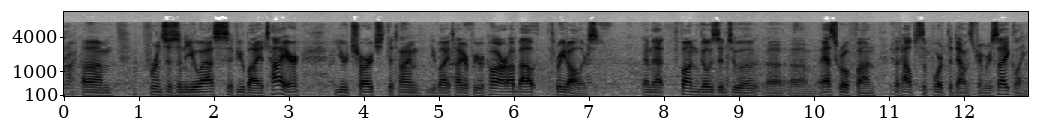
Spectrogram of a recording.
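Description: A man's fairly low voice with ordinary pitch variation, at a moderate pace, over noticeable background noise. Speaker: solar panel recycling businessman. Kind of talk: interview.

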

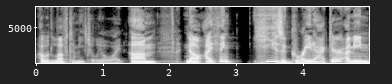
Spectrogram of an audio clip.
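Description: At a moderate pace, a man with an ordinary speaking voice talks in a fairly high pitch. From Canada, Toronto area. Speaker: musician. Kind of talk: casual chat.

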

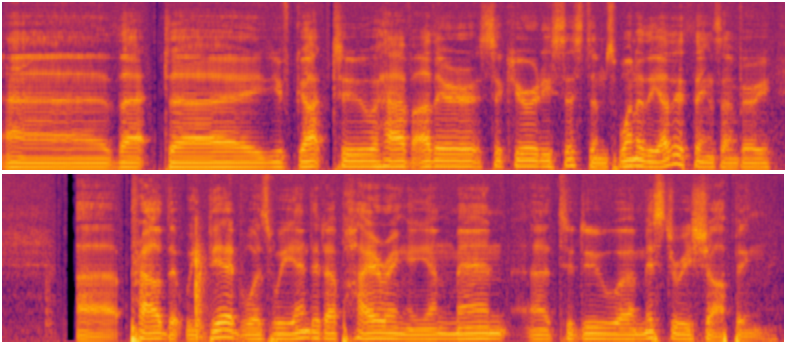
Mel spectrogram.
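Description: With ordinary pitch variation, a man talks in an ordinary speaking voice. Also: fairly low pitch for a man, moderate pace. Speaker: business owner, entrepreneur. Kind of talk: radio interview.

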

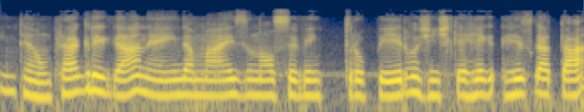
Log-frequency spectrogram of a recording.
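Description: At a moderate pace, a plain, everyday voice comes through with a dry, close sound, no echo and a quiet background. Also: woman. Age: 20s. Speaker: tourism association member. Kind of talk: radio interview.

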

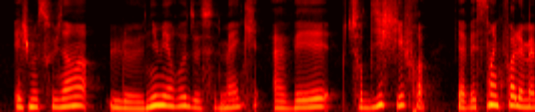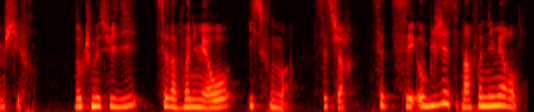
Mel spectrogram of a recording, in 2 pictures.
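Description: A woman talks at a moderate pace and medium pitch, her dark, mellow tone showing ordinary pitch variation. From Paris, France. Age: 20s. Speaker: digital communications project manager. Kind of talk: personal storytelling. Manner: hesitant.

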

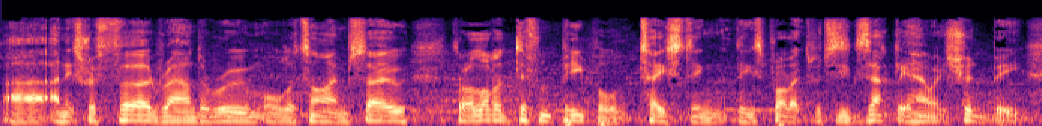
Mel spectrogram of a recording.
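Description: A man's fairly low voice with ordinary pitch variation, at a fairly quick pace with hardly any pauses, over noticeable background noise. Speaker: food critic and head judge. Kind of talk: radio interview.

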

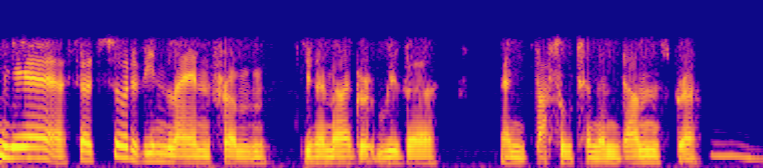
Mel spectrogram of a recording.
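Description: Speaking at a very slow pace, a man talks with an Australian accent. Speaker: wildflower reporter. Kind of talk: radio interview. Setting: remote line into radio studio.

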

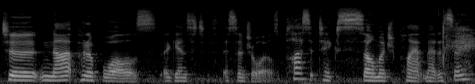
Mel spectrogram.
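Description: With a normal speaking voice, a woman talks at a fairly quick pace in a medium pitch, using ordinary pitch variation. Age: 50s. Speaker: clinical herbalist. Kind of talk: casual interview.

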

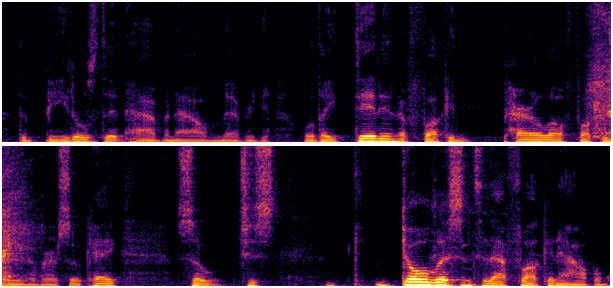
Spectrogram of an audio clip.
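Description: Speaking at a fairly quick pace, a man with a fairly low pitch and a dark, mellow, somewhat breathy tone uses lively intonation and big swings in loudness. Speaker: co-host. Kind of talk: casual banter. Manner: joking, profane.

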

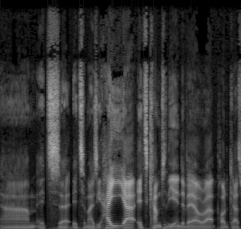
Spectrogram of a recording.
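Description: A man with an Australian accent, very deep, low pitch and a bright, sharp tone at a fairly quick pace, on a very clean recording with a silent background. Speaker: podcast host, media agency director. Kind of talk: casual interview.

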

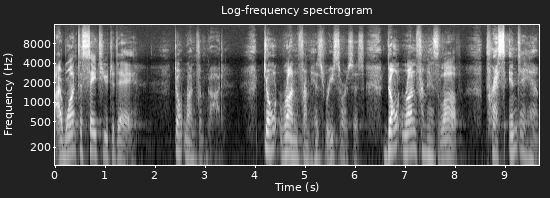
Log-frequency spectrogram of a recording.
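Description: A medium-pitched man with an American accent, somewhat breathy, at a very slow pace with long, frequent pauses, lively intonation and big swings in loudness, on a very clean recording with a silent background. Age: 70s. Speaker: pastor. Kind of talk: sermon. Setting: church. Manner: halting with frequent fillers.

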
